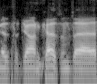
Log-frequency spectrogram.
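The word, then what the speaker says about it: Cosens: who's yeah c-o-s-e-n-s it's spelled cozens but it's pronounced cousins yeah and this is the guy that was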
